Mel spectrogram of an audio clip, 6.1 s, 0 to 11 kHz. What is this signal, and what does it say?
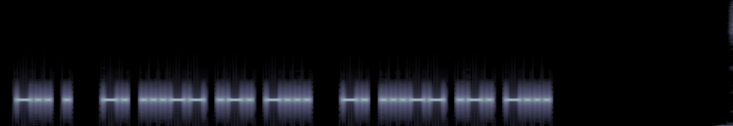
Morse code, heard as a keyed tone, about 30 wpm, 700 Hz. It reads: DE N3RB N3RB
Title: SOTA QSO Practice 30wpm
